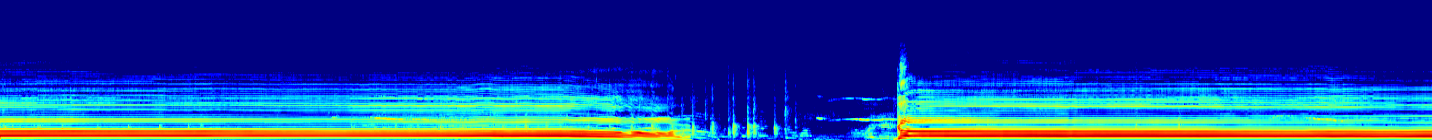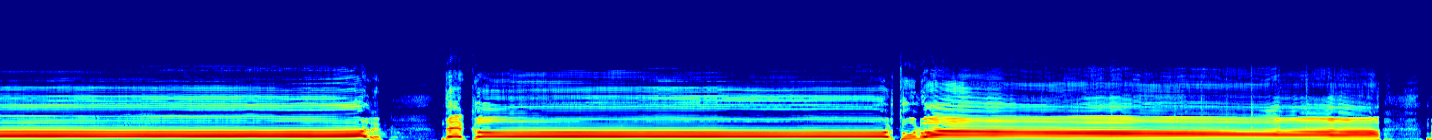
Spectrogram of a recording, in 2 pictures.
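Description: Football commentator's drawn-out 'gooool' cry for a goal, a man's voice held on one steady high note in four long breaths: the first drops away about seven seconds in, and the last slides slowly down in pitch.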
